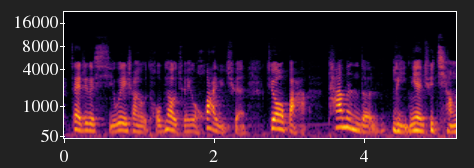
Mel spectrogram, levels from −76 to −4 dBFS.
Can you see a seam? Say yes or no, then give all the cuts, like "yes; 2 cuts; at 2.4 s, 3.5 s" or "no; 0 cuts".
no; 0 cuts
